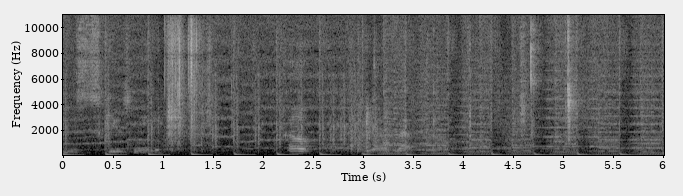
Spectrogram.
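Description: Background music with a steady beat of about four beats a second; a low bass tone comes in underneath about three seconds in.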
